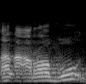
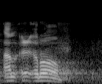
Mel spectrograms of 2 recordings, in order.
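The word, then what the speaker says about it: الإعراب: Kalau al-a'rabu jamak dari a'rabiyun badui. Bacanya bukan al-a'rab tapi al-i'rab.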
